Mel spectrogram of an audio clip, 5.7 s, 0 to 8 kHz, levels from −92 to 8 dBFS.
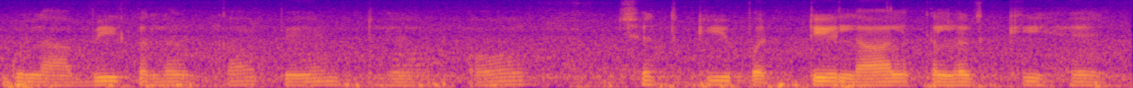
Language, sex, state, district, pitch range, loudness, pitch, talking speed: Hindi, male, Uttar Pradesh, Lucknow, 110-125 Hz, -22 LUFS, 115 Hz, 150 wpm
